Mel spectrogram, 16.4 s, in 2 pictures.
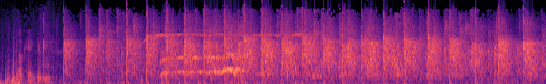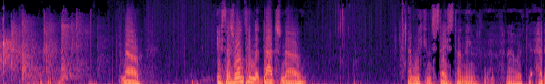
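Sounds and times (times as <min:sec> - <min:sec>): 
speech: 0:00.3 - 0:01.1, 0:10.0 - 0:10.4, 0:11.6 - 0:12.8, 0:14.3 - 0:16.3
audience standing applause: 0:00.6 - 0:09.8
whistles and cheers: 0:01.9 - 0:05.0.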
